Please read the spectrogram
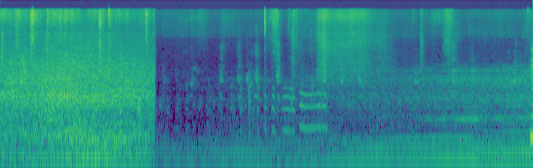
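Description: Chickens clucking softly, with a few short pitched clucks about halfway through. For the first two seconds a loud rough rustling noise covers them and then cuts off abruptly, leaving a steady low hum underneath.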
